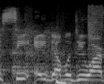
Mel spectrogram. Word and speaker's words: CADDY: It's mission time with your boy C-A-D-D-Y, pronounced Caddy.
